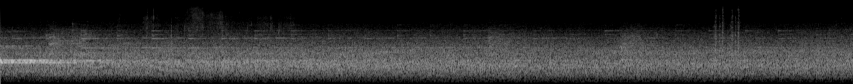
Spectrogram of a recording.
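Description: Diesel-hauled passenger train running along the track, a steady even rumble of engine and wheels on rail. The last of a locomotive horn note dies away in the first second.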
